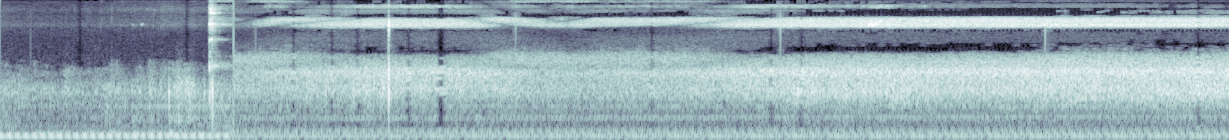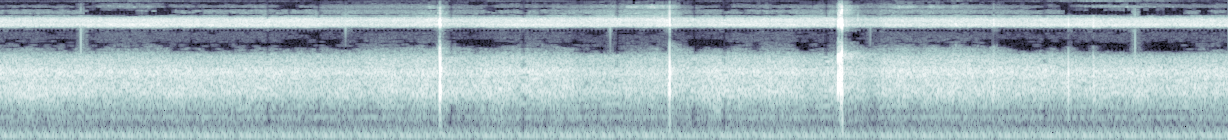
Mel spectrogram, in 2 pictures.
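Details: Endoscopic ear wax suction in the left ear of a man with bilateral occluding ear wax, dead skin and otitis externa; the wax comes out as a single large mass. Steady high hiss and whine of suction with sharp clicks and pops.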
